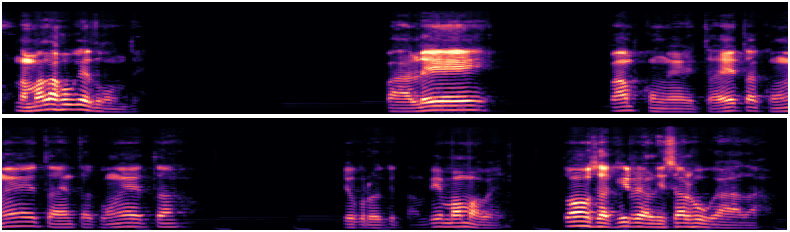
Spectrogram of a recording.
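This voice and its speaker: A man's voice: mid-range voice, measured pace, pauses often, faint music behind. A man in a casual vlog, chatting to viewers as he walks through placing lottery bets on his phone, from inside a car. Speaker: vlogger. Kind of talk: casual screen walkthrough.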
